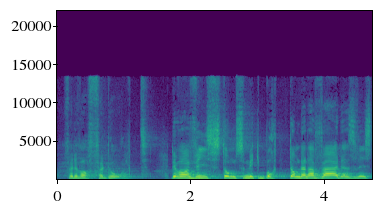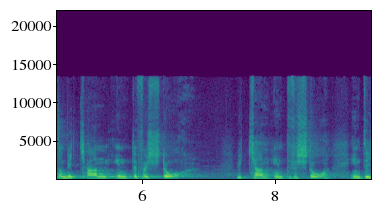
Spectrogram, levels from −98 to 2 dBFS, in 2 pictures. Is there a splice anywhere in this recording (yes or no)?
no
